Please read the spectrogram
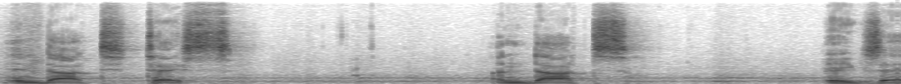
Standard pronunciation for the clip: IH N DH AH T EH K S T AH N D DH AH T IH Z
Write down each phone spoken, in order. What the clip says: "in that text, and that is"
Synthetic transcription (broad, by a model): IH N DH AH T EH S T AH N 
